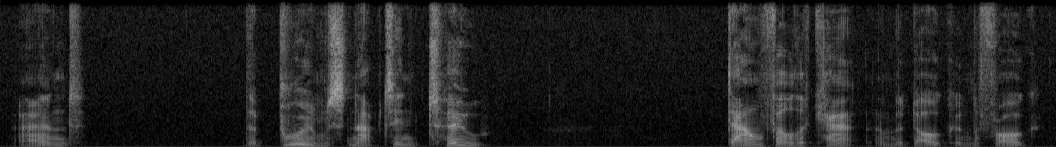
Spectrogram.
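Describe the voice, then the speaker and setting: An older man with a gravelly, husky voice reading a rhyming children's story expressively. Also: fairly low pitch. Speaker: story reader. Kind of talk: expressive read-aloud children's storytelling in rhyme.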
